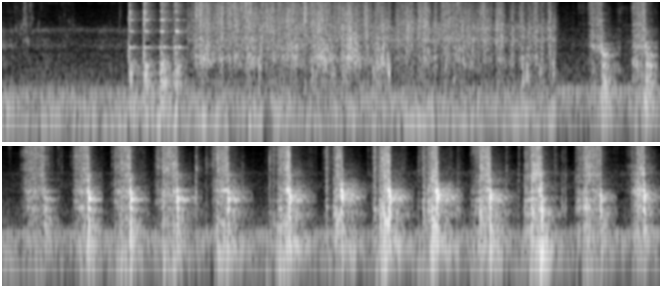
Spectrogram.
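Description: Hands squishing and rubbing marinade into raw chicken pieces in a glass bowl for a few seconds. Then a chef's knife slices an onion on a wooden cutting board in an even rhythm of about two cuts a second, each cut ending in a knock on the board.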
